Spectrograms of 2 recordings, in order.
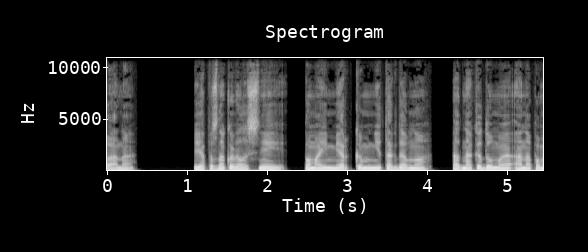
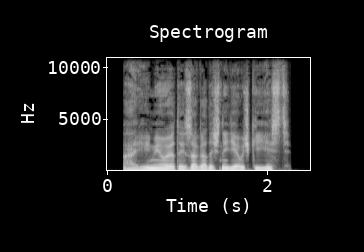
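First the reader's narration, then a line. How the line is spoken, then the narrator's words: Heavy sigh. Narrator (Russian): Славя тяжело вздохнула и продолжила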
